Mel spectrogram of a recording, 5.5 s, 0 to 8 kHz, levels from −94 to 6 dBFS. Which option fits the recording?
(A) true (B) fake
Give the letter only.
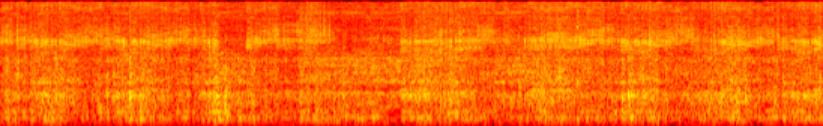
A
